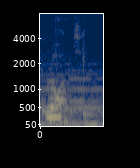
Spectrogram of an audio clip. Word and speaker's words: Ratha: But in Ratha, we pronounce in Bengali it's Roth.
